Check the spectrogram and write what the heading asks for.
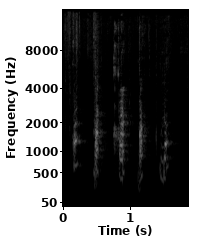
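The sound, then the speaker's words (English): Several chickens, just disturbed, squawk angrily in agitated, clucking bursts, about five sharp calls in quick succession, moderately loud, with no talking. “They squawk angrily.”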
